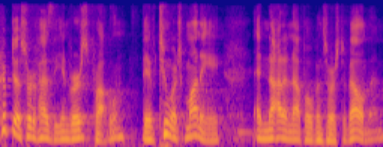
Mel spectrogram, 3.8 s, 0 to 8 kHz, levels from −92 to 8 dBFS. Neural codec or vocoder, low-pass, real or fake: none; 7.2 kHz; real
